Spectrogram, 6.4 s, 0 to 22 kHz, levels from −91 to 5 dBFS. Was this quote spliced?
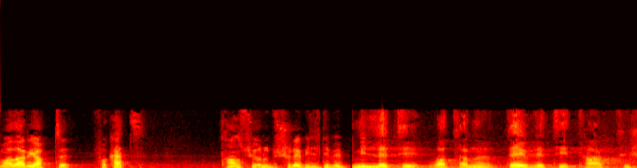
yes; 2 cuts; at 3.5 s, 5.1 s

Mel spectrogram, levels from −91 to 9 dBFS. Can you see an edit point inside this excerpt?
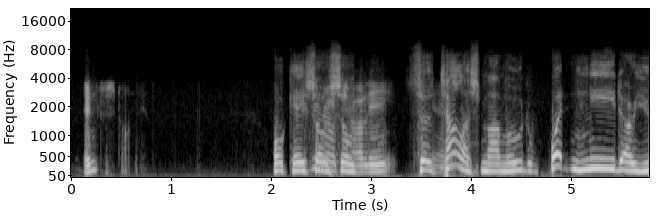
yes; 2 cuts; at 3.6 s, 4.7 s

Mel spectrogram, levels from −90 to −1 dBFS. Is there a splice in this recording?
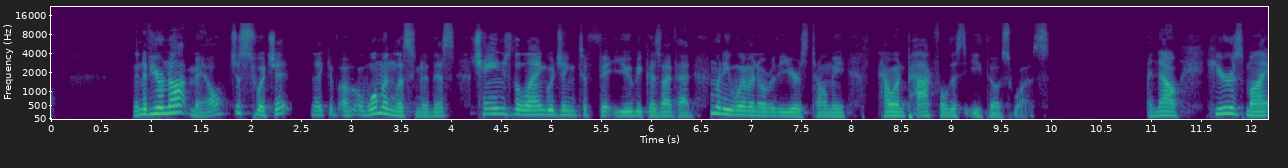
yes; 3 cuts; at 2.9 s, 4.2 s, 6.6 s

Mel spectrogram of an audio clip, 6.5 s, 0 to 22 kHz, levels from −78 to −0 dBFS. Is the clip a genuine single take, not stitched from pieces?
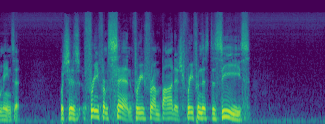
yes; 0 cuts

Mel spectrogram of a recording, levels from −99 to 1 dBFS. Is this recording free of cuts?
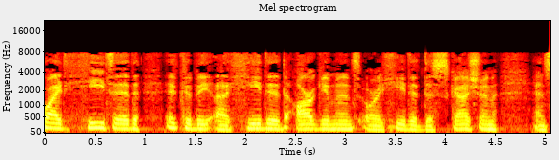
yes; 0 cuts

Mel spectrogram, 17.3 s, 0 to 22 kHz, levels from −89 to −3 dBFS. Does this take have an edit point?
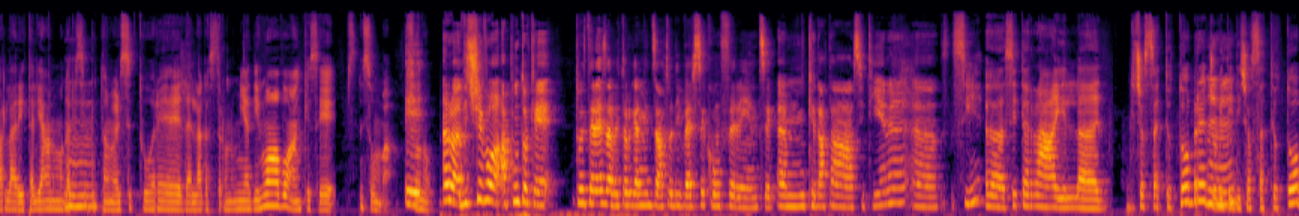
yes; 1 cut; at 10.3 s

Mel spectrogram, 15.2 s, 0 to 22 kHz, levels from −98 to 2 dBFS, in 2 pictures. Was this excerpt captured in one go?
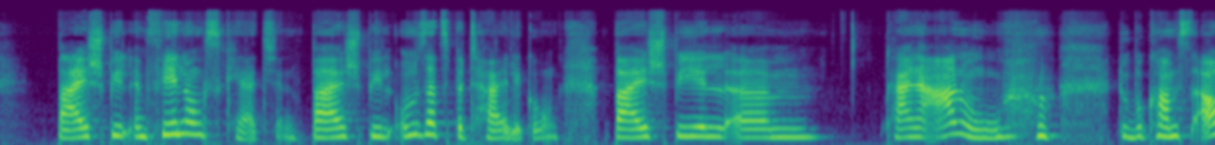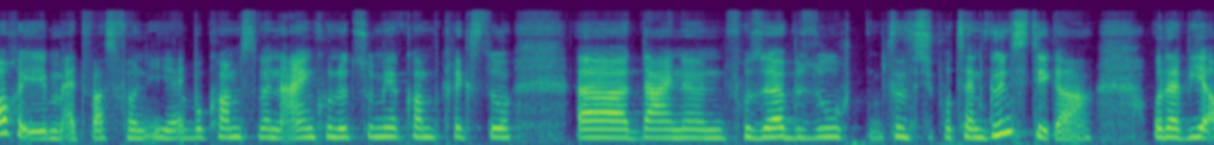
no; 1 cut; at 8.7 s

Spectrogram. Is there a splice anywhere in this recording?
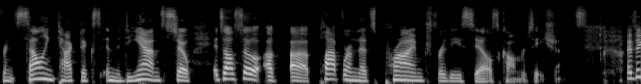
yes; 1 cut; at 1.6 s

